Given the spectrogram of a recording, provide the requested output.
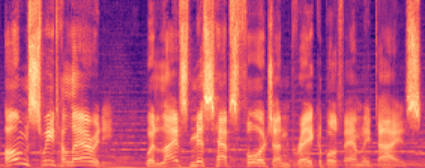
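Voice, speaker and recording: Animated male promo narrator over music. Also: fairly high pitch, a little slow. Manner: theatrical, whimsical trailer delivery. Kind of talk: scripted comedic promo narration.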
